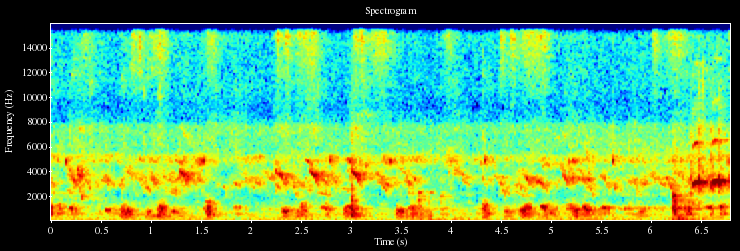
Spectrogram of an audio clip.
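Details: Newborn bulbul chicks being fed by a parent beg with rapid, scratchy chirps repeated several times a second. A brief clear whistle sounds near the end, over a steady background hiss.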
